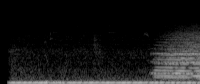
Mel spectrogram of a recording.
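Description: Freight locomotive air horn sounding a steady chord of several notes, beginning about one and a half seconds in, over a low rumble.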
